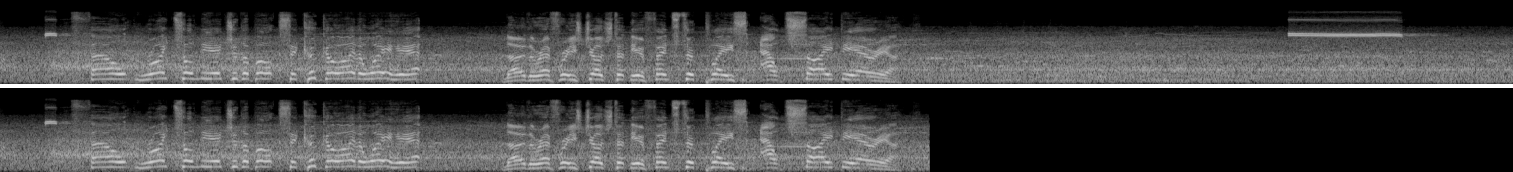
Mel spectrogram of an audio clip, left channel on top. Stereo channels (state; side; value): drops out; right; at 9.3 s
